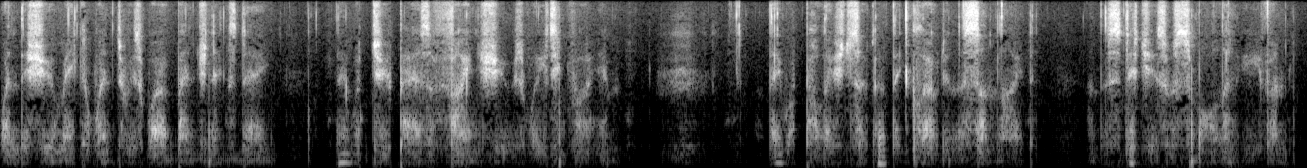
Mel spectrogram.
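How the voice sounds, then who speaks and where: A man whispers with big swings in loudness. Long, frequent pauses break up his speech. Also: moderate pace. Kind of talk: ASMR bedtime story reading. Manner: whispered, soft.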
